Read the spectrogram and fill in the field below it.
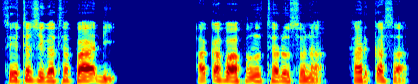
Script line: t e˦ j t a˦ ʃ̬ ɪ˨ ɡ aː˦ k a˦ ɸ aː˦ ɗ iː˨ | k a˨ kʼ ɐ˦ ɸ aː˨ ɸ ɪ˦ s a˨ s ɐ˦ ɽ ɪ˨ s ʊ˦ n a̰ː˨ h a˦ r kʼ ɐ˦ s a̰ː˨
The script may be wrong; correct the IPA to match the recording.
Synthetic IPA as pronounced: s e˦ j t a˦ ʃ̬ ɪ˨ ɡ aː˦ t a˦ ɸ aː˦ ɗ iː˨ | ʔ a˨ kʼ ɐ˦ ɸ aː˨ ɸ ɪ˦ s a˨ t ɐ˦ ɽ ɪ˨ s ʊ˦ n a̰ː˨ h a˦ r kʼ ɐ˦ s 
